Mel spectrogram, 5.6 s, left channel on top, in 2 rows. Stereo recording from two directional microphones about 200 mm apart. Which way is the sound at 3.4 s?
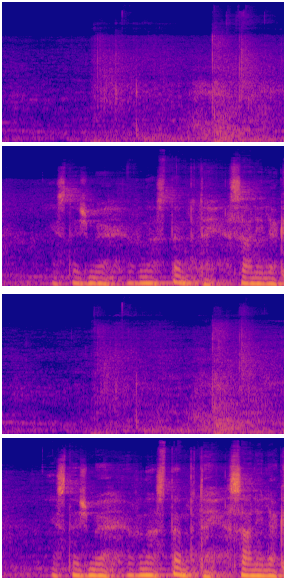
45° right (ahead or behind).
